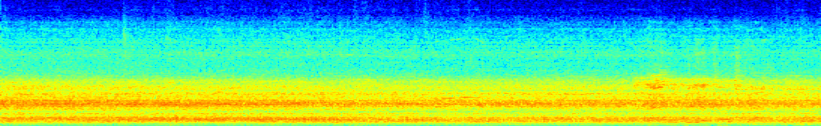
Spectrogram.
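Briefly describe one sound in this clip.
A stadium crowd roars steadily through a television speaker.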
